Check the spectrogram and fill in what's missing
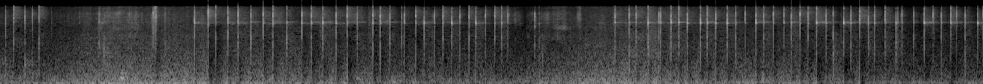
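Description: Long nails tap and scratch the label and cap of a small white plastic cosmetic bottle held in the hands. Dozens of quick, crisp, high-pitched clicks come in fast bursts. Brief stretches of soft, hissy scratching fall around the one-second and five-second marks.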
